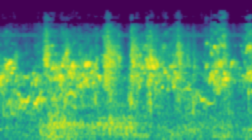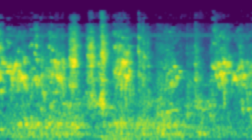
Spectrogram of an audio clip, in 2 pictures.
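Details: Budgerigars with their young, given millet, in a steady chorus of overlapping high chirps and squeaky twitters with no pause, several birds calling at once.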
